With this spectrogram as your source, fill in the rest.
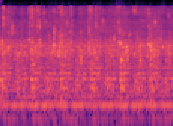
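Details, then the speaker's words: GE top-load washer during a full-cycle test, lid switch bypassed with a magnet: steady motor hum under rhythmic water sloshing as the submerged load swings back and forth; normal agitation, no knocking or grinding. "alright I'm going to show you real quick that it's agitating"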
